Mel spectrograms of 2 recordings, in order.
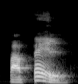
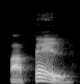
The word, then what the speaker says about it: papel: If you put your hand to your mouth and say the English word paper, you can feel those little bursts of air. Paper, paper. Now try saying the Spanish word for paper, which is papel, papel. You should feel next to no air come out of your mouth when you say it in Spanish.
